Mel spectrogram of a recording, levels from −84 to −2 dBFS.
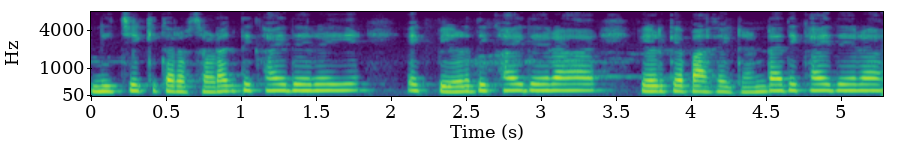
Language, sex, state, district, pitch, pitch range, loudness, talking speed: Hindi, female, Uttar Pradesh, Jalaun, 215 Hz, 190-220 Hz, -17 LUFS, 260 wpm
